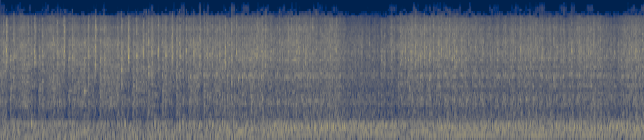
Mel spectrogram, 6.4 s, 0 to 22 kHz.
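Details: 1956 Chevy 3100 half-ton barn find with long-stored 396 big block, first run after revival with throttle assist: deep steady V8 idle with even lumpy beat, no knocks or misses; running healthy.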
